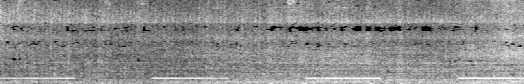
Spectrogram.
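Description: Economy-class passenger coaches rolling past with a low rumble and wheel knocks. Over this, a level-crossing warning alarm sounds four steady tones, about one and a half seconds apart.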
